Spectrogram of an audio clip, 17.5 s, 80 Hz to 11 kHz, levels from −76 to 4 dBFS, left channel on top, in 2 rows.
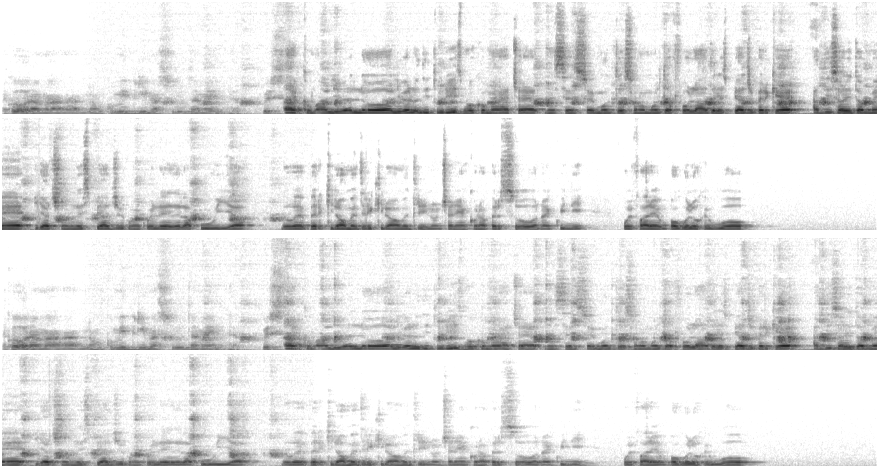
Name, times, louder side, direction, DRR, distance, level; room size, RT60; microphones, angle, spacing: voice 1, 0.0-3.0, right 2 dB, 85° right, 0.6 m, -34 dB
sound 1, 1.6-11.7, left 1 dB, 30° right, 1.7 m, -33 dB
voice 2, 2.8-11.2 11.5-14.6 15.0-16.1, left 4 dB, 40° left, 0.4 m, -21 dB
5.2 x 2.4 x 3.4 m
head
